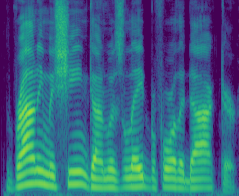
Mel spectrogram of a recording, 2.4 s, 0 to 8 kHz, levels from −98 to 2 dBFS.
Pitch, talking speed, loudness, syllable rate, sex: 145 Hz, 200 wpm, -19 LUFS, 6.6 syllables/s, male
